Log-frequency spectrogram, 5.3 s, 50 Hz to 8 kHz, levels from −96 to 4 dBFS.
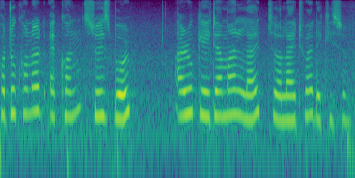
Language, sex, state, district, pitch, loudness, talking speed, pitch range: Assamese, female, Assam, Sonitpur, 295 Hz, -17 LUFS, 125 wpm, 275-305 Hz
